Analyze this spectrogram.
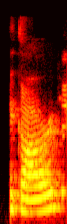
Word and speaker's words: Picard: He said there is no erd. Picard. It's ard.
